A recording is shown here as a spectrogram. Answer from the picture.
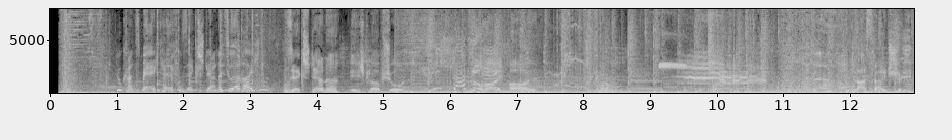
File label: german voice videogame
